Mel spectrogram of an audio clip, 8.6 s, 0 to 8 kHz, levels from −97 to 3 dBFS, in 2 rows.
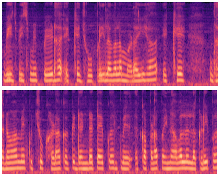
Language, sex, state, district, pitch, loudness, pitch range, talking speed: Hindi, female, Uttar Pradesh, Varanasi, 215 Hz, -17 LUFS, 205-220 Hz, 190 wpm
